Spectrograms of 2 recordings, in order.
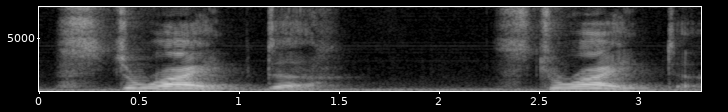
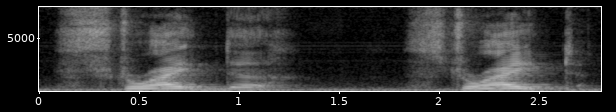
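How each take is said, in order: Both takes have the same delivery.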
